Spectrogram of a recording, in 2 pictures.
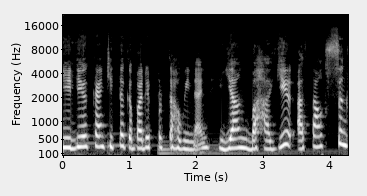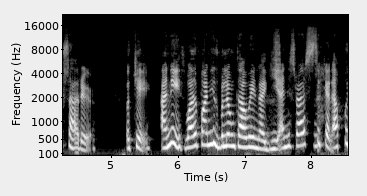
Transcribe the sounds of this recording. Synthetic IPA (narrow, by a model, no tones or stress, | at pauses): idiəkankit̪akəpadapərt̪aɦwinã̰njaŋbahaɡiəat̪awsəŋsaɾə̰ | ʔokeʔaniswalawpʊnanisbəlʊmkawɪnlaɡianisɾasəkanapə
